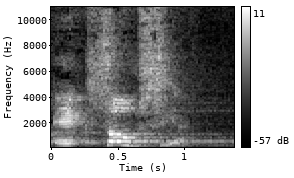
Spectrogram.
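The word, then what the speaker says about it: ἐξουσία: Yo encontré que esas potestades en griego se pronunciaría como algo así como exousia. Difícil la palabra, pero más o menos así se pronunciaría.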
